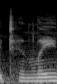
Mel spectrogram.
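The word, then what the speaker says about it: Thinley: And The White Sail by Tinley Norbu. And it looks like it's spelled like thin, like fat or skinny, thick or thin, thinly, but it's pronounced Tinley Norbu.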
